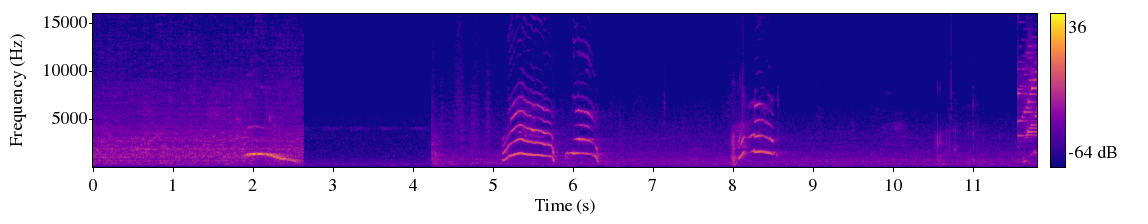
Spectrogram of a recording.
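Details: Pet cat at bath time: one meow, a pause, then short quick meows in pairs, with a faint hiss of running water at the start and a quiet room otherwise.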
